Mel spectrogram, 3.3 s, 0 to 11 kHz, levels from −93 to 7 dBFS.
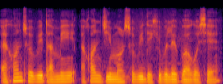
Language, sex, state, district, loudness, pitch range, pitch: Assamese, male, Assam, Kamrup Metropolitan, -17 LUFS, 100-115 Hz, 105 Hz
